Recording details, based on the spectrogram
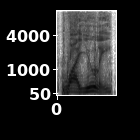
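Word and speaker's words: guayule: Prix, feature a rubber made from guyule, pronounced waiuli, a woody shrub found in the deserts of the Southwest.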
